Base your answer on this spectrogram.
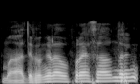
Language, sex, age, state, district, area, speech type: Malayalam, male, 45-60, Kerala, Idukki, rural, spontaneous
